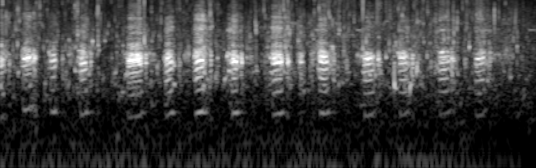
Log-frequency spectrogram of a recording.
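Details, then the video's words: Little ducks chatter in a steady stream of nasal, buzzy quacks, roughly two per second, overlapping slightly and holding an even pitch throughout. "صوت البط الصغير صوت البش بطوط جميلة"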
